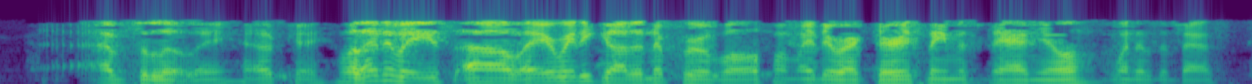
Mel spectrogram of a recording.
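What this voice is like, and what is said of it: Filipino accent. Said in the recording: “You Filipino? ... I can tell from your accent.”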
